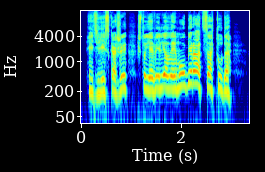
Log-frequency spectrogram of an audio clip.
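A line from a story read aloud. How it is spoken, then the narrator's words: Shout. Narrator (Russian): закричала она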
